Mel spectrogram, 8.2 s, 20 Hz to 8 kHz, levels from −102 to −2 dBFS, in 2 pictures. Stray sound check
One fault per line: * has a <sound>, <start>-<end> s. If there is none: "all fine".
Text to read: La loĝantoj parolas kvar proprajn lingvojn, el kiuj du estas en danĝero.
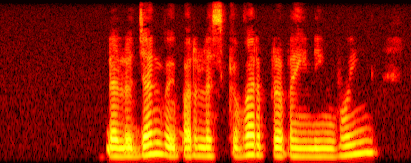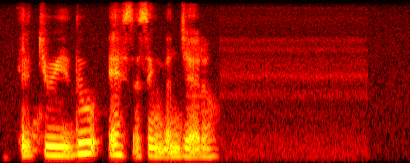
all fine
